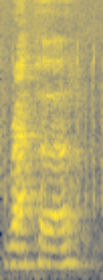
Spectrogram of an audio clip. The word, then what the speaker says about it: wrapper: day 2 page, and all these words have a silent W with them, and we usually see a silent W before an R, as you'll see in all these words.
